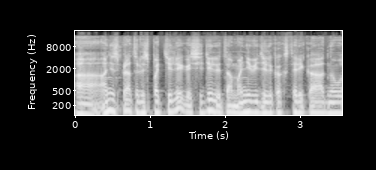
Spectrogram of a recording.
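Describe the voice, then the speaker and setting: His pitch is medium. The man speaks at a fairly quick pace. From Kalmykia, Russia. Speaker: blogger, history storyteller. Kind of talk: radio interview, history storytelling. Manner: halting, many fillers.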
